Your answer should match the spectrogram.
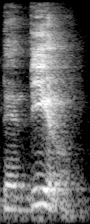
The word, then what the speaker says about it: pedir: This verb would normally be pedir. Pedir. Because it ends in a consonant, it's not N or S, that natural stress comes on the last syllable of this verb. Pedir. It's not pedir, but pedir.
